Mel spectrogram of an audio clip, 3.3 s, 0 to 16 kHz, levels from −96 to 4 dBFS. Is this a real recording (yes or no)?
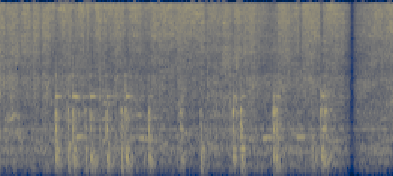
yes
